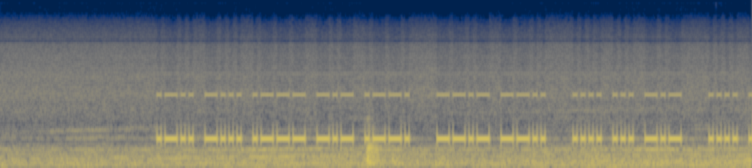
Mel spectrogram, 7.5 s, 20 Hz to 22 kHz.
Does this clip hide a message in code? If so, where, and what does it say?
Yes: Morse code (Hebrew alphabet) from 1.5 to 7.5 s, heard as a keyed tone, machine-sent, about 30 wpm, 730 Hz, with the noise inside a subway train. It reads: לבעכף קז חשך …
